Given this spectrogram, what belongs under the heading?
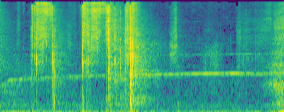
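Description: Tarot cards being shuffled by hand, with quick papery riffles and flicks in several short bursts, close and fairly soft, under a faint steady tone.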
